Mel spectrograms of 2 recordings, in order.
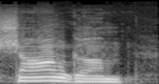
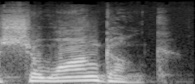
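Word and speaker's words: Shawangunk: made the mistake of calling the town of shangham the town of chawangank i got supervisor volks great guy he came up afterwards and says you really need to learn how to pronounce our town it's not chihuango it's shangha so anyway well that's good to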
